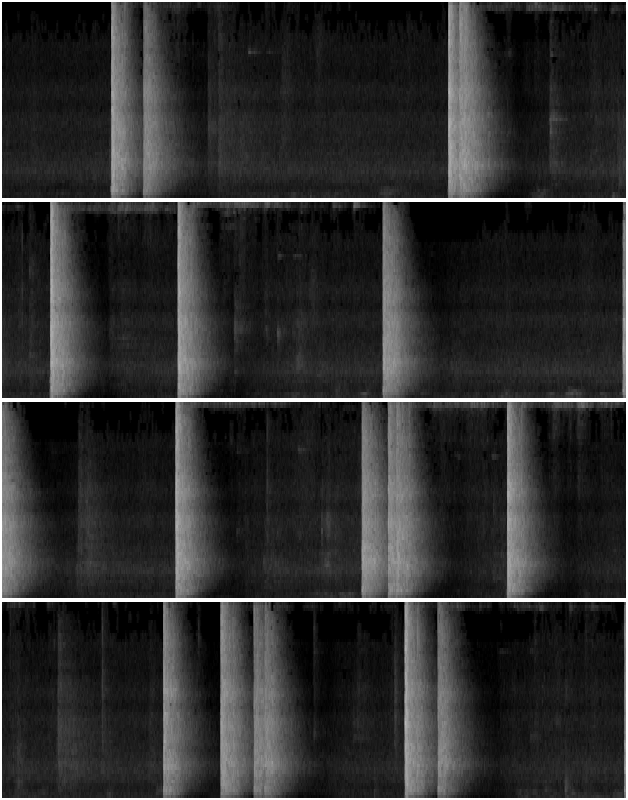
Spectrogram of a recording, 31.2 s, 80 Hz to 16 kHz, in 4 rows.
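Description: .22LR semi-automatic target pistols firing single shots from several shooters along the firing line, about sixteen sharp cracks at an irregular, unhurried pace, each with a short echo, sometimes two or three within a second. The slow, scattered rhythm is that of a precision stage.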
